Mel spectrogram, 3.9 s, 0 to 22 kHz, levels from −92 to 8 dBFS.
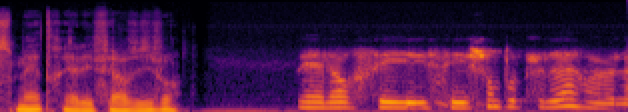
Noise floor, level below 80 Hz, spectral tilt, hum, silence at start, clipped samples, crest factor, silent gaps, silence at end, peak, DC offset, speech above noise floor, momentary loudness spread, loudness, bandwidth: -46 dBFS; -46 dBFS; -6 dB/octave; none; 0 s; under 0.1%; 14 dB; none; 0 s; -6 dBFS; under 0.1%; 26 dB; 7 LU; -21 LUFS; 13.5 kHz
